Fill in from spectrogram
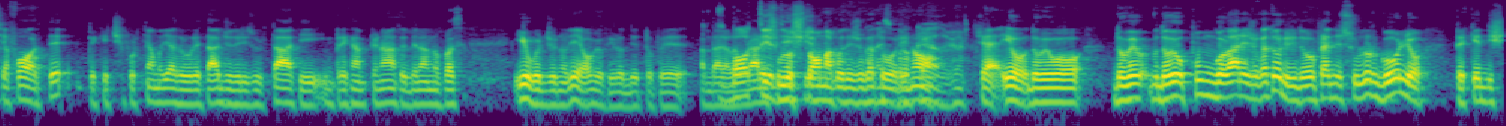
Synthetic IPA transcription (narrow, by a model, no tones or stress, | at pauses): siːafɔrt̪eperk̟ːet͡ʃːi̥port̪jaːmod̪jɛːt̪ɾouret̪ad͡ʒːod̪eɾizult̪aːt̪iḭmpɾekampjonaːt̪oed̪ːelːanːopas | iːokweld͡ʒornoliɛɔvːijok̟eiolɔd̪ːet̪ːoperand̪aːɾealːoɾaːɾesulːost̪ɔːmakod̪ejd͡ʒokat̪oːɾinɔt͡ʃoɛ̰ʔḭːod̪oveːvo | d̪oveːvd̪oveːvopuŋɡolaːɾed͡ʒokat̪oːɾilid̪ovevopɾɛnd̪eɾesulːorɡoʎːo | perk̟ed̪ːi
